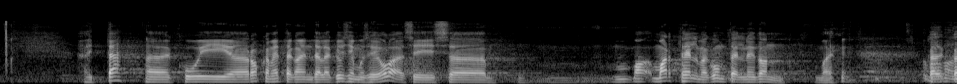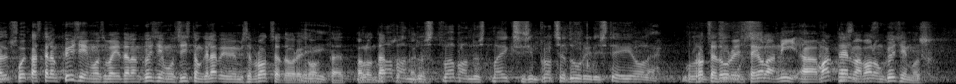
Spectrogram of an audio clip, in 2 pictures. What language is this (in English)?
Estonian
